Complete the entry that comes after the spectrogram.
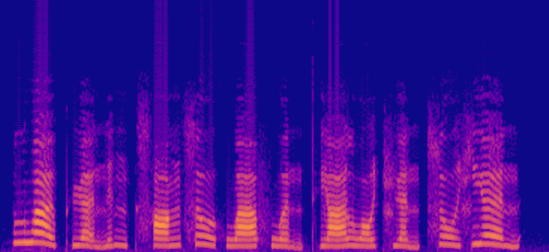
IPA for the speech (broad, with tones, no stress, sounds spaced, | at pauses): l w a˥˩ ɪ̯ pʰ ɥ ɛ̰˨˩ n i˥˩ ŋ t͡sʰ ɑ˧˥ ŋ s ɤ˥˩ x w ä˧˥ f w ə̰˨˩ n t̪ʰ j ä˧˥ l w ɔ˧˥ t͡ɕ ɥ ɛ̰˨˩ n t͡s o˥˧ ʊ̯ ɕ j ɛ˥˩ n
